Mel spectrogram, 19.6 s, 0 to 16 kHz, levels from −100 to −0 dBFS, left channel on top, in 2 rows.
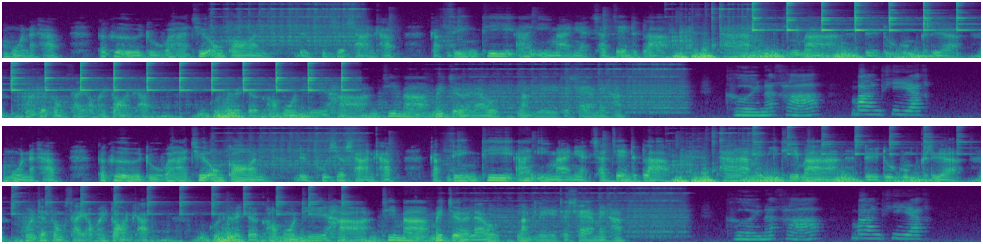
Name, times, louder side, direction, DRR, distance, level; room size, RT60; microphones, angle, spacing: voice 1, 0.0-11.3 11.5-16.0, right 3 dB, 65° right, 0.6 m, -36 dB
Coin (dropping), 1.9-3.7 4.3-4.5 6.6-8.0 9.9-16.7, left 3 dB, 50° left, 1.3 m, -50 dB
sound 1, 3.9-4.0 4.5-4.6 5.3-5.4 6.0-9.4 9.7-10.2 10.9-14.3 14.6-15.0, equal, 10° right, 0.5 m, -34 dB
Glass, 7.5-13.4, left 14 dB, 90° left, 0.3 m, -36 dB
voice 2, 7.5-7.9 17.0-18.0 18.3-19.0, left 3 dB, 35° left, 0.6 m, -43 dB
4.7 x 2.4 x 2.4 m
head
